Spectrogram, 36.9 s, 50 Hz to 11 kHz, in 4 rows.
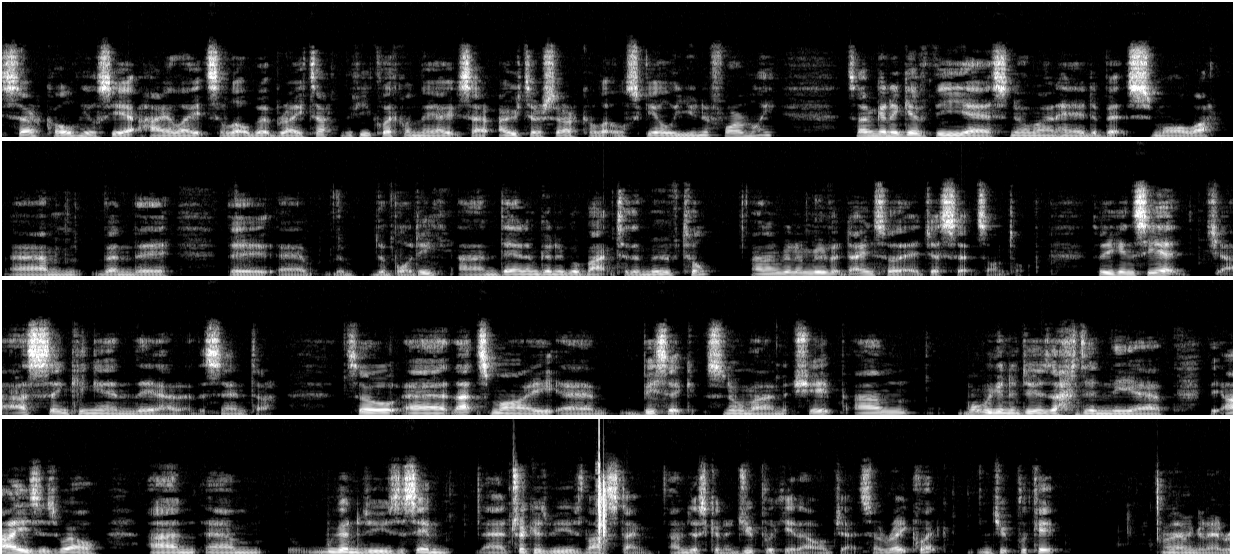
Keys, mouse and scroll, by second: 2.5 click, 9.7 middle click, 11.8 middle click, 13.8 click, 15.2 click, 18.5-19.0 scroll up 3, 19.0 middle click, 21.2 scroll down 3, 21.7 middle click, 25.4 middle click, 31.0 middle click, 32.1 right click.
